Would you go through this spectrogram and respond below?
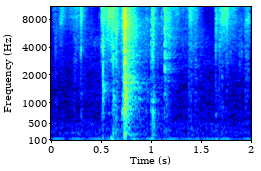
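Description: Moon oracle cards are shuffled for a reading: a few soft, quick riffling bursts, close and faint, with near silence between them.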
